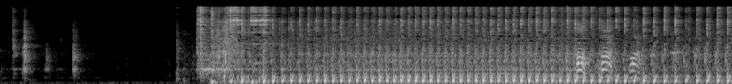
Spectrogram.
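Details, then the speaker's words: Small engine (GX200/Ducar 212/Duromax 208 type) with a test 3D-printed side cover, started on full choke: hard regular knock with every turn over the engine note, known bad piston knocking. "That knocking is a piston. Okay, we are getting smoked out by the fact we know it has a bad piston in it."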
